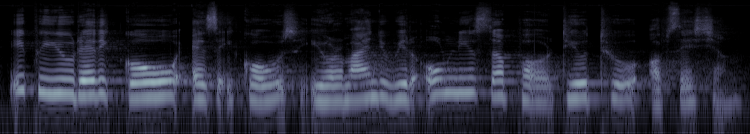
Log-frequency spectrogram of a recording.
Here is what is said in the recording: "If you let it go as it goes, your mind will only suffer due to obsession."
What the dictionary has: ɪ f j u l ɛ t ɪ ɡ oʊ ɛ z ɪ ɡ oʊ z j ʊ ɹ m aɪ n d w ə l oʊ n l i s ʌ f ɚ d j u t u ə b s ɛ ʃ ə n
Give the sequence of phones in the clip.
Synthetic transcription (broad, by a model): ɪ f j u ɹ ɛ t ɪ ɡ oʊ ɛ z ɪ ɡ oʊ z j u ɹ m aɪ n d w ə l oʊ n l i s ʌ p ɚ d j u t u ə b s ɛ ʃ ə n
